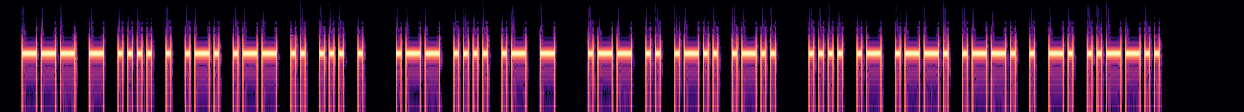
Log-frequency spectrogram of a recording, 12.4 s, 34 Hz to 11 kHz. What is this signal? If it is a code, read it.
Morse code, heard as a keyed tone, about 25 wpm, 700 Hz. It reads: OTHERWISE WHAT WILL HAPPEN?
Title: Sentences from Top 1200 Words 25wpm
